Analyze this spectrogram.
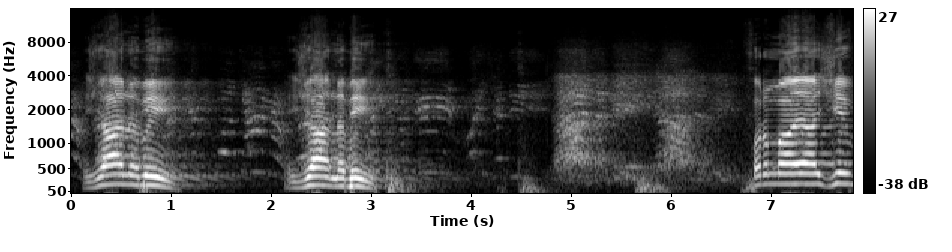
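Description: A man chants in long, rising and falling phrases, with short pauses between them.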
